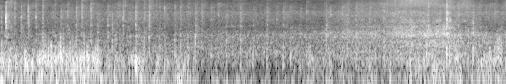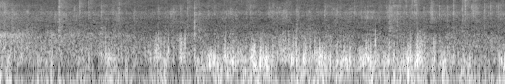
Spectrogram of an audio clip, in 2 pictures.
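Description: Wind buffeting the microphone in irregular gusts that swell and ease, heaviest in the first couple of seconds and again in the last few.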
